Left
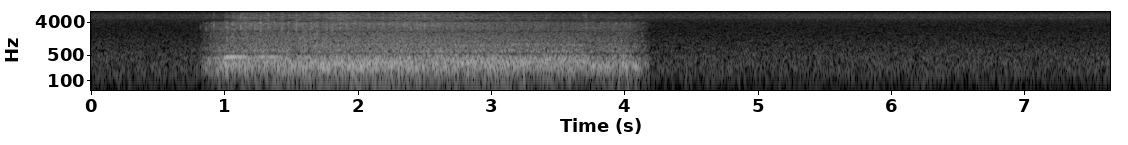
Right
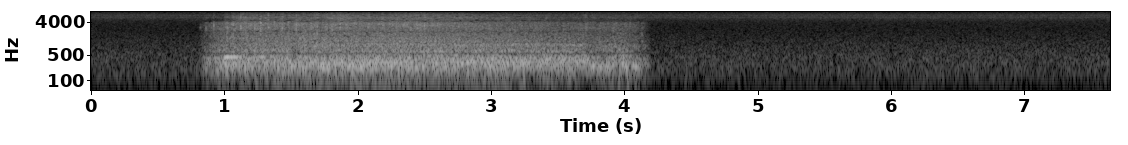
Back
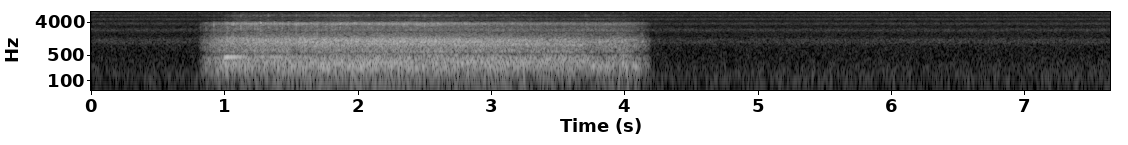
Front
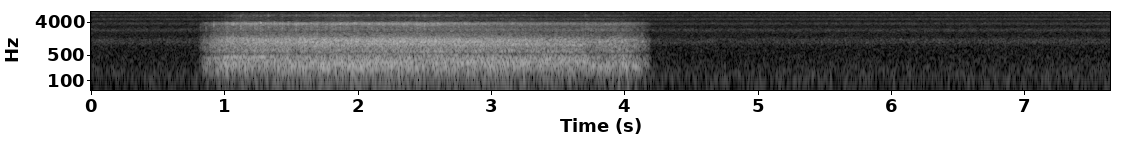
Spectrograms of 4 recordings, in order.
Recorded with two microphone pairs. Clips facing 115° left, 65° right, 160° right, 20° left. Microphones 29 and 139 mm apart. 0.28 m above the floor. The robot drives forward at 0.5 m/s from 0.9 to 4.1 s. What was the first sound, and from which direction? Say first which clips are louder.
A cowbell: right 3 dB, back 4 dB; 120° right.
